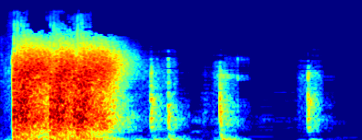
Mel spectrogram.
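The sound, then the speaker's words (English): Gunshots from a handgun in a radio drama: one long, loud blast, then four sharper, shorter bangs spaced out over the next two seconds. “What were those shots?”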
